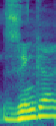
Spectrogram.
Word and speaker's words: Zynga: Zynga, I think? – Zynga, yeah.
